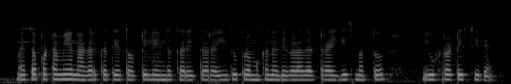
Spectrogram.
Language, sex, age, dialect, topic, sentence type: Kannada, female, 41-45, Central, agriculture, statement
